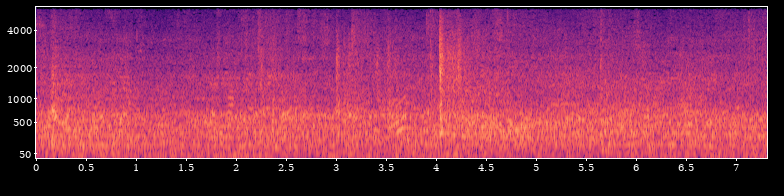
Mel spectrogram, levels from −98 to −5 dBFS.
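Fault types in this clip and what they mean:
No technical faults are audible anywhere in this recording.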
